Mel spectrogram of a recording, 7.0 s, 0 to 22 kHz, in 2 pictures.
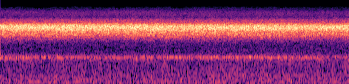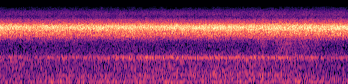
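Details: June 2013 cicada chorus in Middlesex County, New Jersey: a steady, piercing high hiss from countless insects at constant loudness, accompanied by a softer lower hum, with no breaks.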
